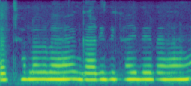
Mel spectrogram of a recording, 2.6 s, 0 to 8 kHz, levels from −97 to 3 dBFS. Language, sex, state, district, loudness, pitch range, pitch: Hindi, female, Bihar, Vaishali, -12 LUFS, 235-240 Hz, 240 Hz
